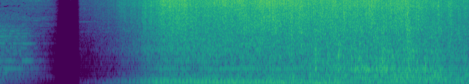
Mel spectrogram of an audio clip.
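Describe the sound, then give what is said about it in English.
A potato harvester engine at full throttle on a farm near Swords in North County Dublin swells up from near silence into a loud, steady roar, a broad rushing noise over a low, constant drone. “a potato harvester is going at full throttle on Lar Flynn's farm near Swords in North County Dublin.”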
